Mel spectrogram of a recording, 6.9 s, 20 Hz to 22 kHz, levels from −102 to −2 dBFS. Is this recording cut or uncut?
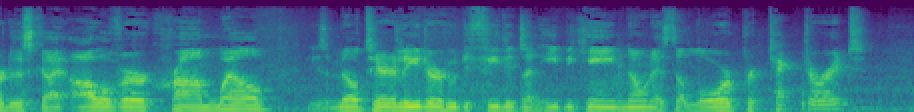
cut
